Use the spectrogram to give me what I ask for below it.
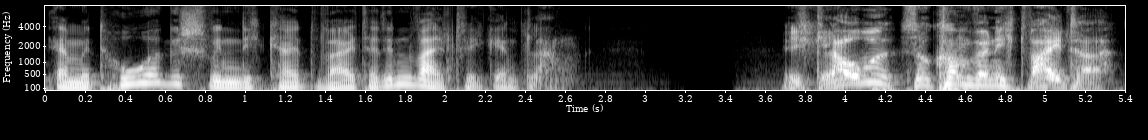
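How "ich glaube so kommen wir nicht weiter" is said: raised, higher-pitched call; mild character shout. A narrator's reading. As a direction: call it out to your companion. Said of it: "rief Herr Köhler".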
